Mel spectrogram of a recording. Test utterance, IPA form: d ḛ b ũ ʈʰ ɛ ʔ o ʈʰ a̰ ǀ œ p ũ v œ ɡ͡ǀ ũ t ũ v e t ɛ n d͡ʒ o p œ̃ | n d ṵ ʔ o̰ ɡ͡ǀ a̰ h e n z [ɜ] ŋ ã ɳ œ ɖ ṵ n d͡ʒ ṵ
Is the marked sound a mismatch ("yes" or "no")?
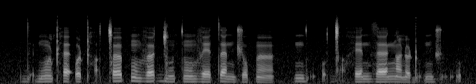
yes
